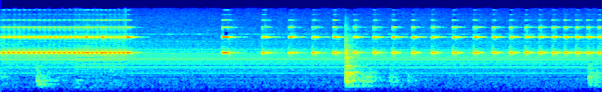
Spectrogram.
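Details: Electronic gas detector on a Rheem furnace gas piping: rapid high beeping, about four a second, at union and elbow fittings; suspected leak, soap bubbles to verify since pipe dope can also set it off.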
